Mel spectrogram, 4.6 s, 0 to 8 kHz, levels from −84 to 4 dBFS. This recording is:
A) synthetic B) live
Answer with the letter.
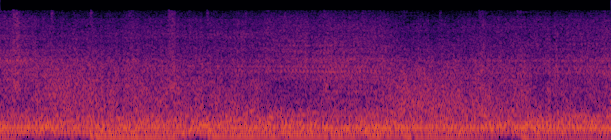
B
